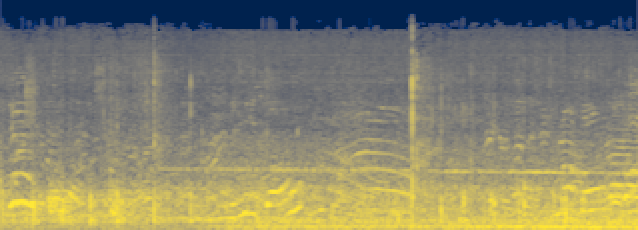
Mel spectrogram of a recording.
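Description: Indistinct chatter of several people talking and calling at once around a softball field, over a low wind rumble on the microphone. A single sharp crack comes about four seconds in.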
